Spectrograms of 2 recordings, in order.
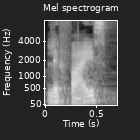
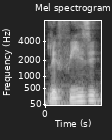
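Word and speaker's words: Lephise: Durante o confronto, uma mulher chamada Lefis ou Lefise, depende de como você quiser pronunciar, é sequestrada.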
